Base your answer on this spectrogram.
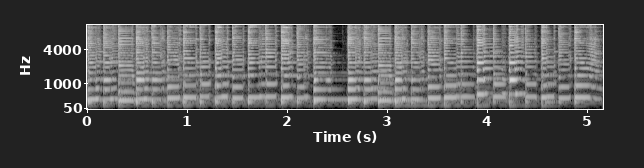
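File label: G, bouzouki; USB Soundscan vol.53 - Mediteranean Traditions; AKAI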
